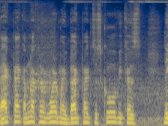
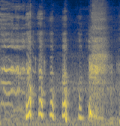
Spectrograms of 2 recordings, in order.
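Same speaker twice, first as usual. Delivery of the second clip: squealing high laugh; high burst of laughter. Real, not acted. Laughing at bully being bullied.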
